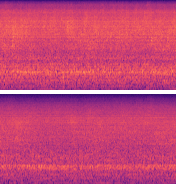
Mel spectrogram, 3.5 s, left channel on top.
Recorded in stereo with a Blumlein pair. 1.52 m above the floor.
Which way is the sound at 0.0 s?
50° left.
